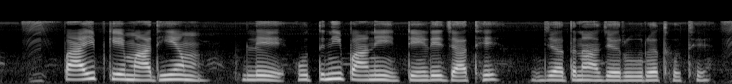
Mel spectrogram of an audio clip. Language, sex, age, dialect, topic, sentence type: Chhattisgarhi, female, 31-35, Northern/Bhandar, agriculture, statement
